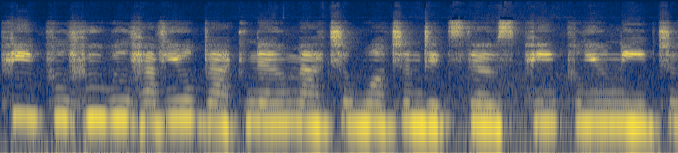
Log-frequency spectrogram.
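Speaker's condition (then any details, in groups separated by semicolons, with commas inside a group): Cerebral palsy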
